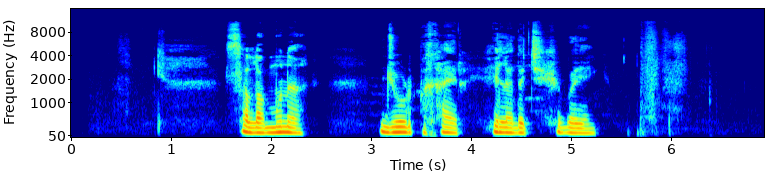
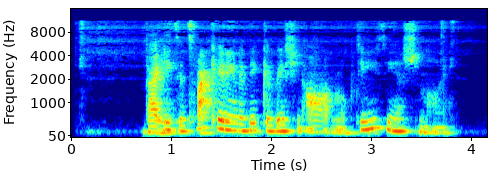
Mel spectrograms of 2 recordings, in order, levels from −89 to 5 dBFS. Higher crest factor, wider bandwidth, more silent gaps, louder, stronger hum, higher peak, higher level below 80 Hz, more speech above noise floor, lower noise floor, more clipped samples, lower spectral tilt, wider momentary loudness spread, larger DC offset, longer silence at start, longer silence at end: about the same, 20 dB vs 18 dB; about the same, 10.5 kHz vs 11.5 kHz; neither; about the same, -22 LUFS vs -20 LUFS; neither; about the same, -4 dBFS vs -2 dBFS; second, -68 dBFS vs -58 dBFS; first, 55 dB vs 31 dB; first, -77 dBFS vs -50 dBFS; neither; about the same, -7 dB/octave vs -6.5 dB/octave; first, 24 LU vs 12 LU; neither; first, 1.55 s vs 0.1 s; first, 1.1 s vs 0.35 s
